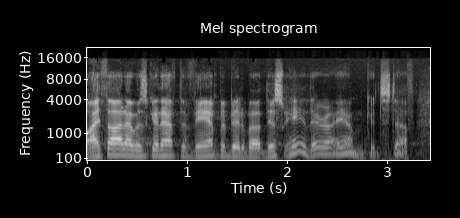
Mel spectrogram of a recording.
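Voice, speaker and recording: This man has a plain, everyday voice with a Canadian accent. His pitch is fairly high, with ordinary variation. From Canada. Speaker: awards presenter. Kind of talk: awards ceremony presenting. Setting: stage with audience at comic convention.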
